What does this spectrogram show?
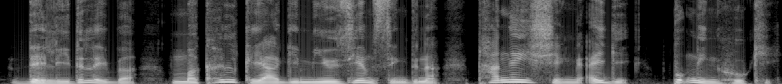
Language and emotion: Manipuri, surprised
